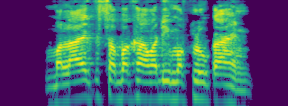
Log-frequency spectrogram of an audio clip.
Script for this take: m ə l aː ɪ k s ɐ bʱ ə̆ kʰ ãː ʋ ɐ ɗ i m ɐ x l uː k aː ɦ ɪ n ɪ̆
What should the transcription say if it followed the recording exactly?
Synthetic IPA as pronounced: m ɐ l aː ɪ k s ɐ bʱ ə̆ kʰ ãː ʋ ɐ ɗ i m ɐ x l uː k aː ɦ ɪ n ɪ̆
